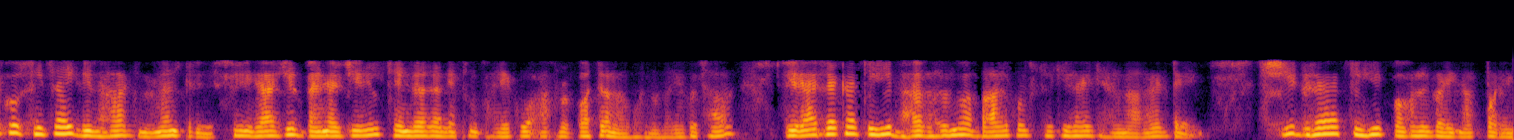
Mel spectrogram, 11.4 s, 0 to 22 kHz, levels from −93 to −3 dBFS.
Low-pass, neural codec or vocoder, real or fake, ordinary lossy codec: 3.6 kHz; codec, 16 kHz, 1 kbps, FreqCodec, smaller model; fake; AAC, 32 kbps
